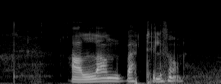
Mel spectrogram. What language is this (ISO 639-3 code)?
swe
